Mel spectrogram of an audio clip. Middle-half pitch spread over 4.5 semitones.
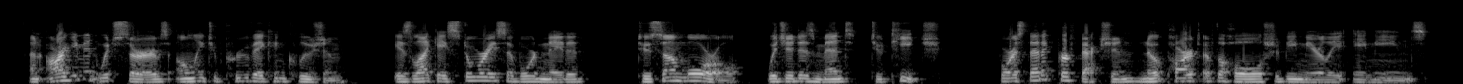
No: average, 3.5 semitones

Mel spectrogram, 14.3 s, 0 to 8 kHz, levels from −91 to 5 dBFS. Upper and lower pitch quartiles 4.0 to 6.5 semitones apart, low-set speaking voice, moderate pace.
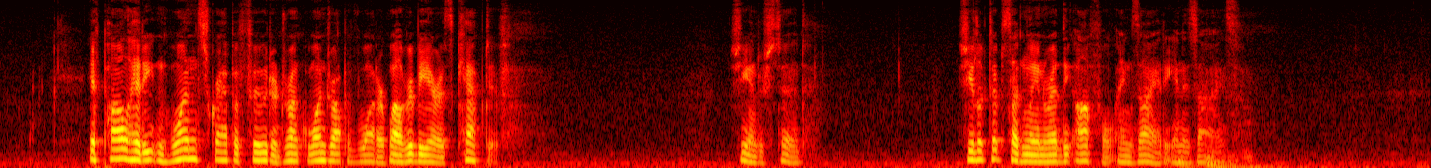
No: average, 4.3 semitones; low, 130 Hz; slow, 130 wpm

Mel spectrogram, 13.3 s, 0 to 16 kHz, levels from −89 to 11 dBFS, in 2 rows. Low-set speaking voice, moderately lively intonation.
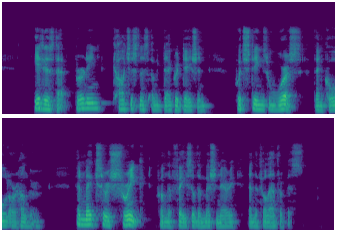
Yes: low, 100 Hz; average, 3.6 semitones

